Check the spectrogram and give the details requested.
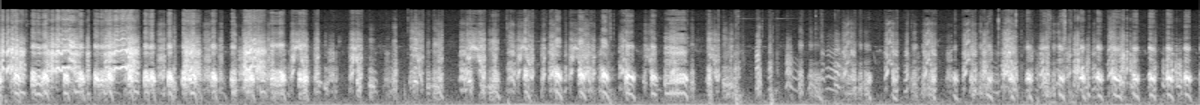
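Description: Chukar partridges give a busy chorus of harsh, clucking chuk-chuk notes, several birds overlapping at a fast, uneven pace of over two calls per second.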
